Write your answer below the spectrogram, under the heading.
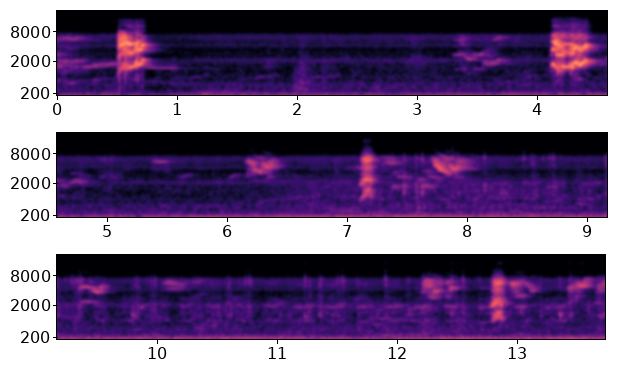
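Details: Chatty ornate lorikeet, endemic to eastern Indonesia, gives two loud raspy screeches early on, then a run of softer squeaks, chirps and scratchy notes, with another sharp screech near the end.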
